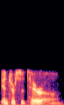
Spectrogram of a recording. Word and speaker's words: Inter cetera: And that's spelled I-N-T-E-R, I-N-T-E-R, inter. – I-N-T-E-R. – T-E-R. And then the second word is C-E-T-E-R-A. C-E-T-E-R-A. – R-A. Enterera. – Intercetera. Like et cetera.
